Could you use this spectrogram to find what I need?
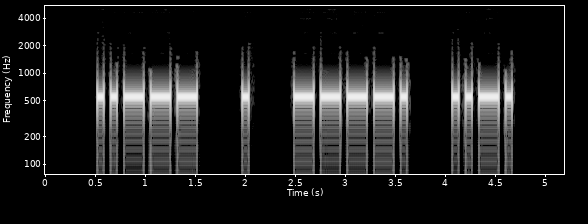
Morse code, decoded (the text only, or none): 2E9F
